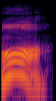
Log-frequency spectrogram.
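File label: AGREE, Japanese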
